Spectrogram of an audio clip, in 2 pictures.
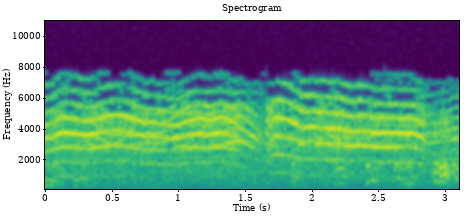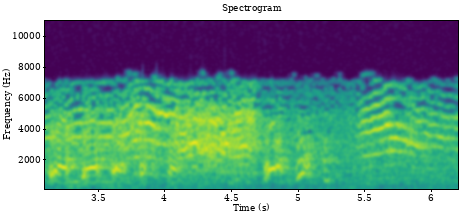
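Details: Several hungry otters give long, high, wavering squeals, then a burst of shorter, choppier squeaks and chirps in the middle before the drawn-out whining resumes.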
